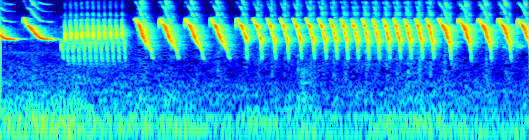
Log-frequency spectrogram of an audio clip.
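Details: Canary singing for song training: a couple of clear whistles, a short buzzy trill, then a long steady run of quick downward-sweeping notes.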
